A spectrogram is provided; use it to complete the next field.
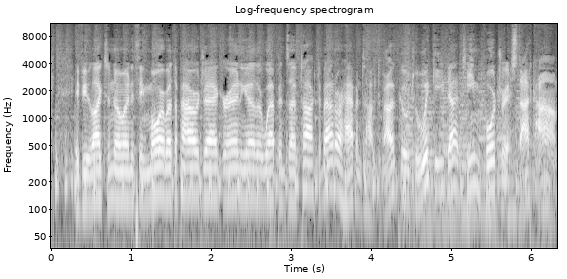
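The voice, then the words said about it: Smooth radio announcer voice. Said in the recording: “Got a good radio voice.”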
